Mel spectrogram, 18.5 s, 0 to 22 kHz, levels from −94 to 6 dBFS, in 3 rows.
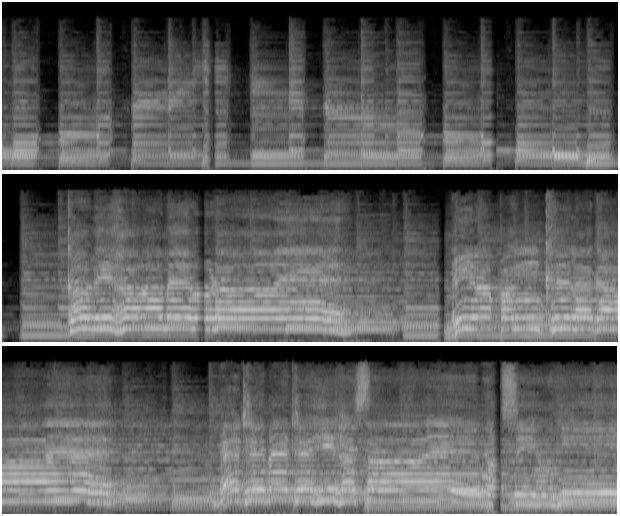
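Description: Bursts of packet loss occur at 2.05, 4.88, 8.11, 10.51 and 17.23 s. Each time, about 60 ms of sound drops out. The receiver stretches the last sound into a fading buzz or hiss, then jumps ahead.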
